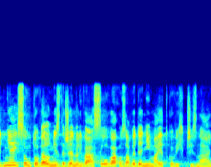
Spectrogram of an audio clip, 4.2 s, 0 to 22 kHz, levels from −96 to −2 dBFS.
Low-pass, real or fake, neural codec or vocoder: 10.8 kHz; real; none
